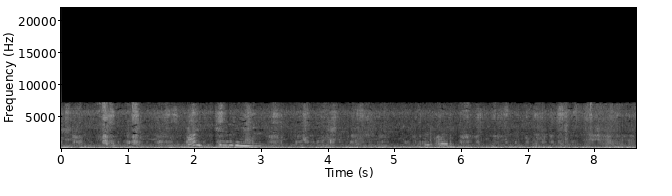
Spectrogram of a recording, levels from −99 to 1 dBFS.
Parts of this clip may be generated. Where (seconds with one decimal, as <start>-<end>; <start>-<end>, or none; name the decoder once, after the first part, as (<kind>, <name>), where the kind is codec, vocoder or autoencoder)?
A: 7.7-8.6 (codec, SNAC)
